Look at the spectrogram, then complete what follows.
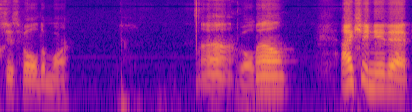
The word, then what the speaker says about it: Voldemort: Voldemort. Yeah, that's wrong. Why? How do you say it? You don't pronounce the T. Oh, Voldemort. It's just Voldemort.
